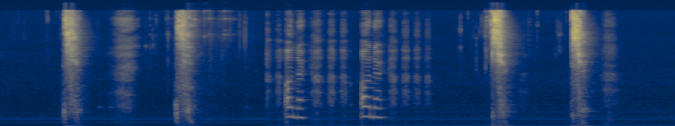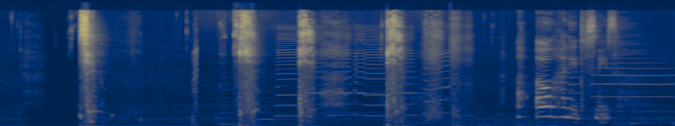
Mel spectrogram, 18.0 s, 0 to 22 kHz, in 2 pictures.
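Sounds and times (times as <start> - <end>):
person sneezing: 0.8 - 1.2, 2.3 - 2.7, 6.5 - 7.0, 7.6 - 8.0, 10.0 - 10.5, 12.0 - 13.5, 14.2 - 15.3.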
